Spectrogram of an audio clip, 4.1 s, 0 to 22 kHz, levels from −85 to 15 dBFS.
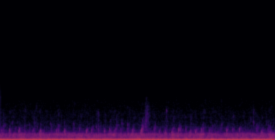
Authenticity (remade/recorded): recorded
